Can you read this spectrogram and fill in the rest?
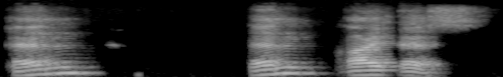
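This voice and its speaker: A man's voice: fairly high pitch, lively intonation, extremely slow. A man from Romania, an ordained monk, introducing himself and spelling his name carefully.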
